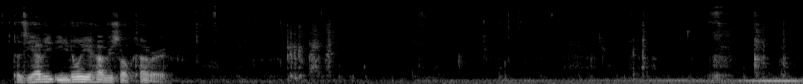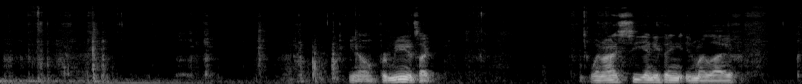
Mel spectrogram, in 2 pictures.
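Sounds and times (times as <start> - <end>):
chewing and crunching food: 0.0 - 11.6, 15.4 - 16.0
low hum: 1.6 - 11.5.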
